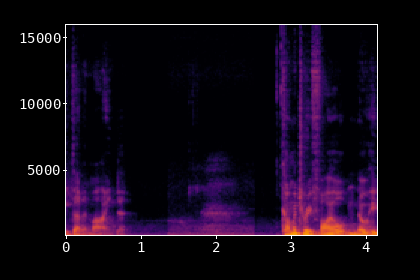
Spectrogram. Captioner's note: deep inhalation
